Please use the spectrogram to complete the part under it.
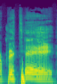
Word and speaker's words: Bête: I'm assuming that I pronounced Bête right. Or Bête. – Bête. – Le Belle. – Like Bête.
